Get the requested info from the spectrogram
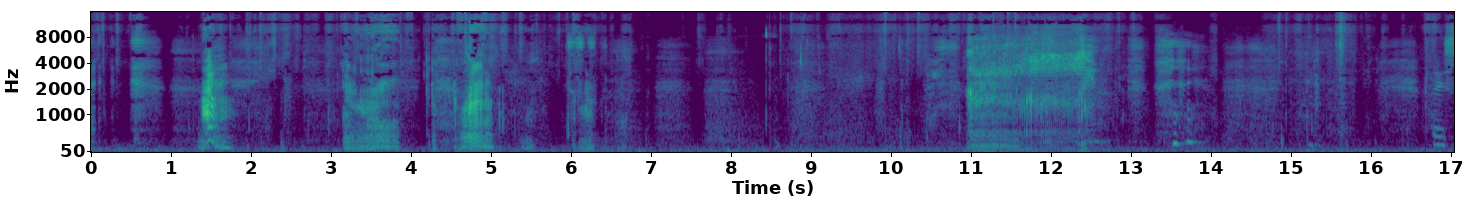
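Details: Two Central Asian Shepherd puppies, Neptune and Nyx, exploring a new area outdoors for the first time on a cold 14°F day. A few short, rough barks and growly bursts come at irregular intervals, with a longer noisy outburst near the end. Quiet human voices sound in between.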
